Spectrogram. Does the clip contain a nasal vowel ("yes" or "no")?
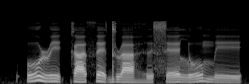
no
